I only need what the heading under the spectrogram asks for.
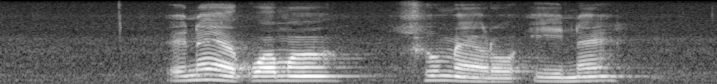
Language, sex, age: Venda, male, 34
